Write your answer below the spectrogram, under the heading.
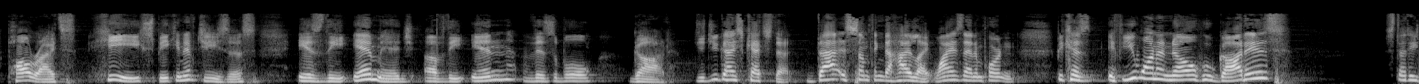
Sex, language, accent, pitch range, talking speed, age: male, English, American, 175-235 Hz, 155 wpm, 50-69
